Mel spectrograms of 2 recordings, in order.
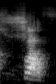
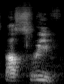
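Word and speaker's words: تصريف: or popularly known as surf. It's one aspect of Arabic language, surf or tasrif. Proper pronunciation, proper word is tasrif.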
